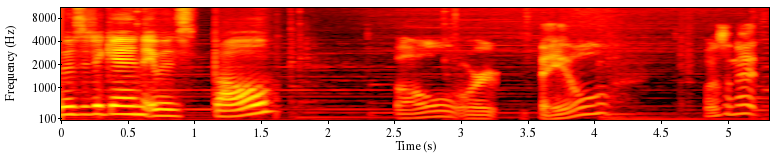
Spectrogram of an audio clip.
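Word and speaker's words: Bhaal: In Forgotten Realms, it's Ball. It's pronounced Ball.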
